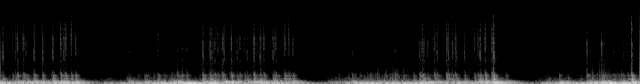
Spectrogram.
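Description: Fingertips and nails of both hands rapidly tap and scratch a bare, hollow microphone head with a perforated metal mesh grille. The sound is a dense, deep, booming rumble with bursts of bright crackly clicks arriving in waves, separated by brief softer dips.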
